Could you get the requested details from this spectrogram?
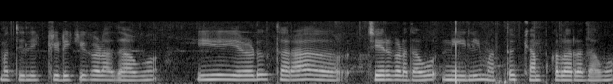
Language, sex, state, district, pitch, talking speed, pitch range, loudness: Kannada, female, Karnataka, Dharwad, 210 Hz, 105 wpm, 200-215 Hz, -23 LUFS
